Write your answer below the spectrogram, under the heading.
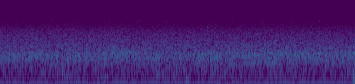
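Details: Only a faint, even hiss like distant running water fills the recording, with no bird or other animal calls.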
